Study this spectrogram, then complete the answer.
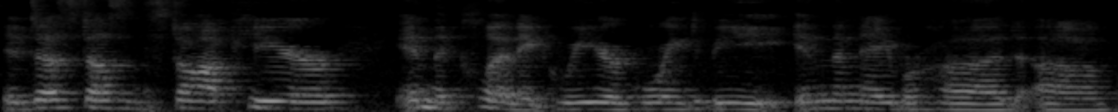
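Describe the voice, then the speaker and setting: Croaky woman with a cold, echoey room. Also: on the low side, steady tone, a little slow. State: has a cold. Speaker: free clinic director, interviewee. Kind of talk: casual interview answers. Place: indoors at a clinic. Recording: echoey room, distant mic.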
